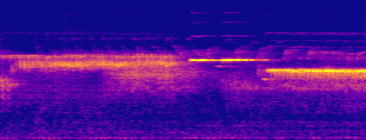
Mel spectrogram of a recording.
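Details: Belgian canary warming-up song for males, meant to bring females into breeding condition: a sustained buzzy roll, a brief pause, then a clear level whistled trill that steps slightly lower.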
